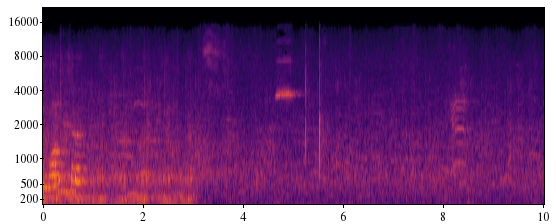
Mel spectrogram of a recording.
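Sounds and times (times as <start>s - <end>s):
referee's whistle blast: 4.6s - 5.2s.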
